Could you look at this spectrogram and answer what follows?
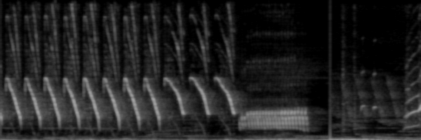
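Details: Indonesian (nusantara) canary in long, lively song used for training other birds: a string of about ten quick down-slurred whistled notes, then a dense buzzy trill, followed by further varied sharp notes and rising whistles.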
